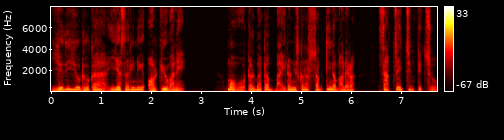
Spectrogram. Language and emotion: Nepali, fearful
